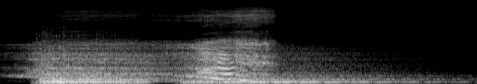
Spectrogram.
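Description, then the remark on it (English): Four pilots in their cockpits let out ferocious, guttural roars together as their implants come alive and pain floods them with adrenaline, loud, swelling twice before trailing off into a lingering growl. No speech. “Rico, Terra, Romer, and Kit all give off a ferocious roar as their implants come alive with activity and the pain floods them with adrenaline.”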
